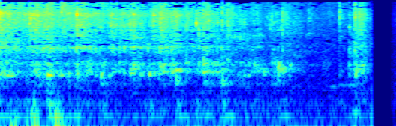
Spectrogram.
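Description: Drinking water poured into a container for mixing with caustic soda, a steady broadband splash and gurgle running close and continuous, then cutting off abruptly near the end.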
